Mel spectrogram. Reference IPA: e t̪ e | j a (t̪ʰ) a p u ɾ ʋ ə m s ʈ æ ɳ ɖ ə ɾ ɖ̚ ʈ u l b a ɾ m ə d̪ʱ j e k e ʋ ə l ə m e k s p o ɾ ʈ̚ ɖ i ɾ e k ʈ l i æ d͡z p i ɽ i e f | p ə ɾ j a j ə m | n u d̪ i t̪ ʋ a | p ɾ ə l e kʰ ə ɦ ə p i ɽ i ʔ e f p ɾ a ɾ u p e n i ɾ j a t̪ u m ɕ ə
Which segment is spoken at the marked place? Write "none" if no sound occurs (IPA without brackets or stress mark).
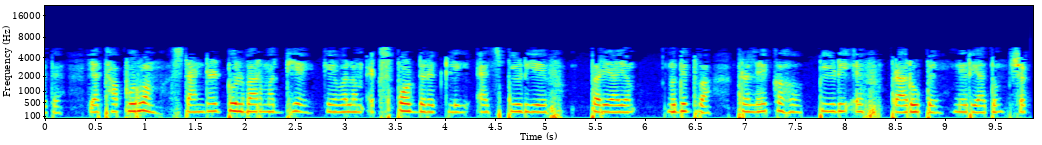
t̪ʰ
